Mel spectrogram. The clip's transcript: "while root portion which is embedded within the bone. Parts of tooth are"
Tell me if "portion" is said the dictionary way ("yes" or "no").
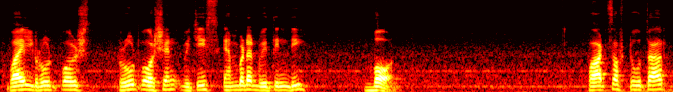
yes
